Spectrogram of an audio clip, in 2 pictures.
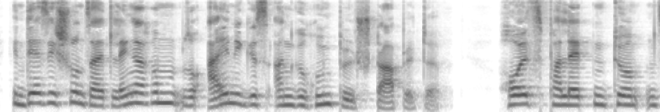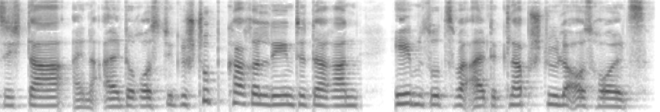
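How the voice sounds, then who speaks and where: Storyteller reading a kids tale, gentle and expressive, middle pitch.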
